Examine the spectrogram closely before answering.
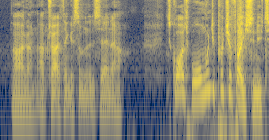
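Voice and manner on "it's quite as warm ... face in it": English Midlands accent. Trying out how the other speaker's father talks, English Midlands accent. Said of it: "a little bit more like that".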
